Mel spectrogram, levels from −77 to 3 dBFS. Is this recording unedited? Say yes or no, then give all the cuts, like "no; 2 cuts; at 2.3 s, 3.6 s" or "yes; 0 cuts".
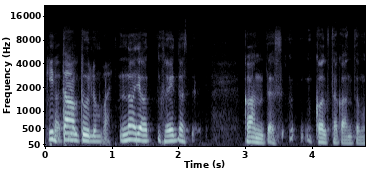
yes; 0 cuts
